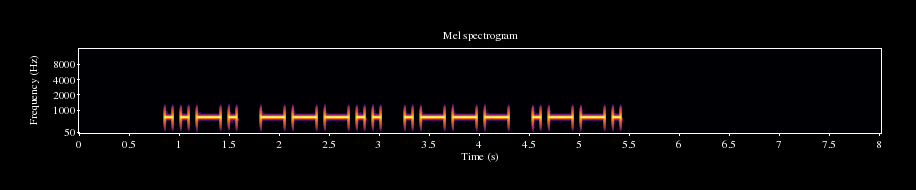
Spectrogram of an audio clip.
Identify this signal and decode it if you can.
Morse code, heard as a keyed tone, about 15 wpm, 700 Hz. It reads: F8JP
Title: DXCC-100 Call Signs - 4 Characters - Repeated 2x - 15wpm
